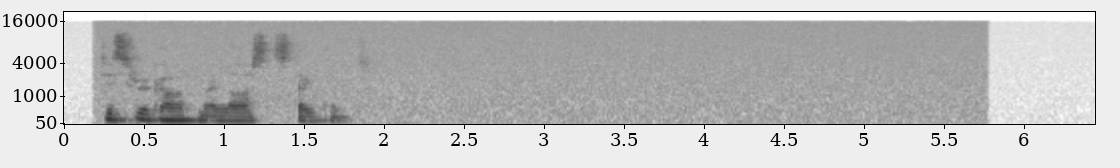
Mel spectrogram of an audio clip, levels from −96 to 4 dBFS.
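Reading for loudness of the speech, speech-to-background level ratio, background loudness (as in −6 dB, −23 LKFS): −26.0 LKFS, 11.0 dB, −37.0 LKFS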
